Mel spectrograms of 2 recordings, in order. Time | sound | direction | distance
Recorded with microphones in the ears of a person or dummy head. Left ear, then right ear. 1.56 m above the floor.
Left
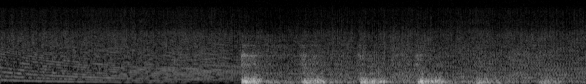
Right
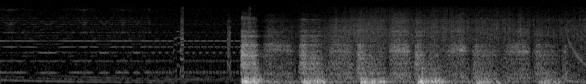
2.4 | breathing | 35° right (ahead or behind) | 0.5 m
